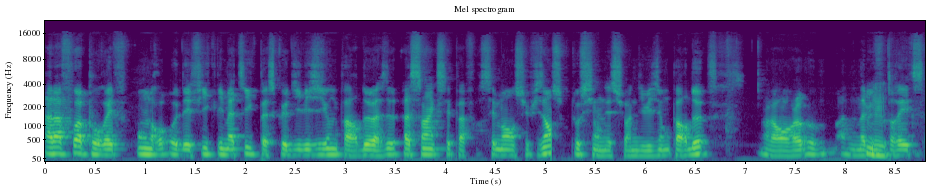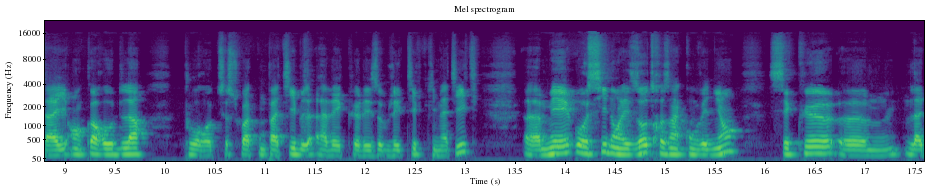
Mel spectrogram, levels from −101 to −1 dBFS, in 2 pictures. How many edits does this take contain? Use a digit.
2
